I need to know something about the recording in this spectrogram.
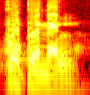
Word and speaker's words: propenal: থাকবে, ই বাদ যাবে, তাহলে একসাথে করে দাও প্রোপেনাল। বুঝতে পেরেছ? জি স্যার। প্রোপিনাল, প্রোপিনাল, PROPENAL, প্রোপিনাল উচ্চারণটা।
